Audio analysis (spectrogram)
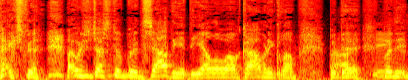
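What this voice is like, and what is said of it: Usual voice. Nothing is said of it.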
